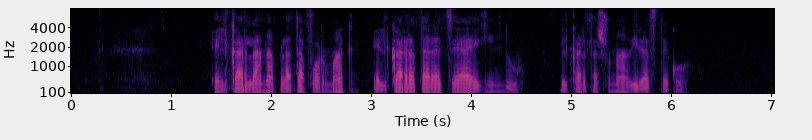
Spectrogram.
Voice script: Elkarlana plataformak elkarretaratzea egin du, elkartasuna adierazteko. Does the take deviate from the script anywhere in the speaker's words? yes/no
no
